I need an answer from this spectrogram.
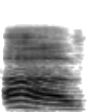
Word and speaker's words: of: v so the word of and everybody needs to know the word of the spelling is an F but the pronunciation is a v so the VW we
